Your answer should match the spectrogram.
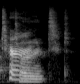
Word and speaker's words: turnt: I thought it was turned. – No, not turnt. It means to get hype for a party.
